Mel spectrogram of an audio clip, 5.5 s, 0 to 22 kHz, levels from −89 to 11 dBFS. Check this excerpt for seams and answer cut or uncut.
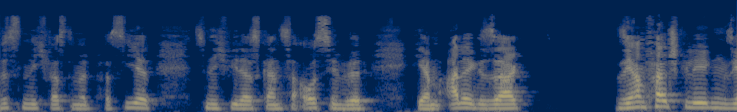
cut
